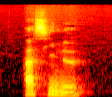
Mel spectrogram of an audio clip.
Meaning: acinar
- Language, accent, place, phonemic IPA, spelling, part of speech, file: French, France, Lyon, /a.si.nø/, acineux, adjective, LL-Q150 (fra)-acineux.wav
